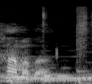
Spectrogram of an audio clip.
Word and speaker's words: Kamala: you call Melania Melania do you call Ivanka Ivanka then call Kamala Kamala then call vice president Harris vice president Kamala Harris and soon we pray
